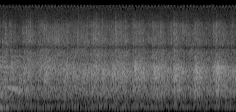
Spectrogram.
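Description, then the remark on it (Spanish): A crowd applauds the pastors of their church steadily, many hands clapping in a dense, continuous wash of sound that holds at an even level throughout with no voices standing out. “Denle un fuerte aplauso a esos pastores.”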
